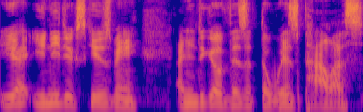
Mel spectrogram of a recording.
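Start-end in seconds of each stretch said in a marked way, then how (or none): none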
